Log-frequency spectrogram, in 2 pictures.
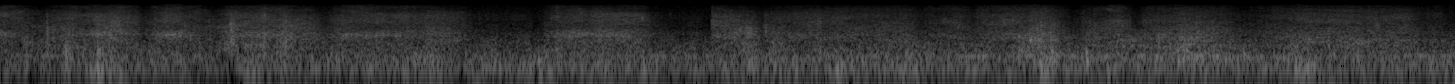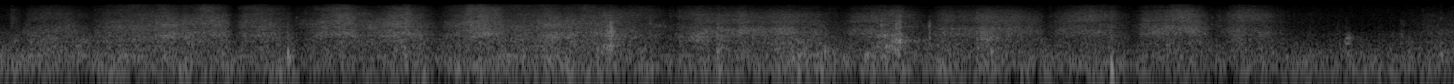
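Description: A paintbrush being worked across a large stretched canvas: irregular rubbing strokes of the bristles on the canvas, coming thicker from about halfway through.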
